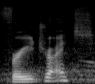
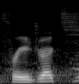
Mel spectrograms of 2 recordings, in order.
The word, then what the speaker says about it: Friedreich's: So I think the correct one is probably Friedreich's. Yep. But I think everyone says Friedrich's. Yeah. My family says Friedrich's. They do. Is totally not right.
